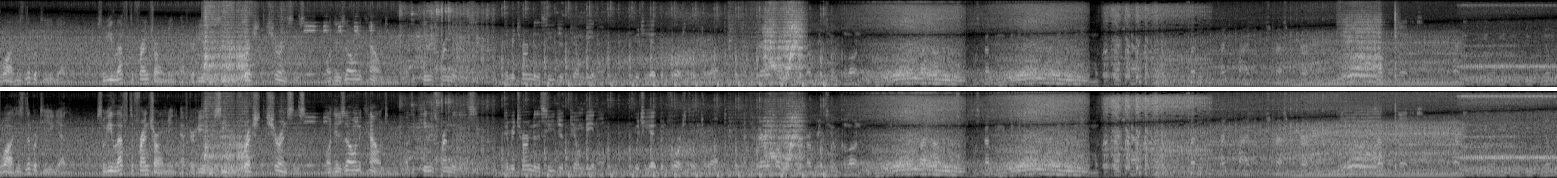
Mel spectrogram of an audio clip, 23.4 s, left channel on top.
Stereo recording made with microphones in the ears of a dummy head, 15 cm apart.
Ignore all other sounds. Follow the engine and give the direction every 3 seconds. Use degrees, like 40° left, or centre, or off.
60° left, 50° left, 40° left, 30° left, centre, 20° right, 40° right, 50° right.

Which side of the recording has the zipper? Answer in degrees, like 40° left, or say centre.
60° left.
